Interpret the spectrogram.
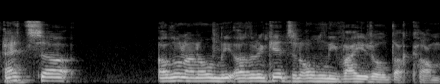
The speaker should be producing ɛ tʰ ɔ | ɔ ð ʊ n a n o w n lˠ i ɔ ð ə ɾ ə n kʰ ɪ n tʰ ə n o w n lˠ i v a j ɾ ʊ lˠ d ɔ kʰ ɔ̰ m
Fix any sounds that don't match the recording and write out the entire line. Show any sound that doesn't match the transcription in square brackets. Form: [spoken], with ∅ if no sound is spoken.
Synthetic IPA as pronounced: ɛ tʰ ɔ | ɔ ð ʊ n a n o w n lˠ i ɔ ð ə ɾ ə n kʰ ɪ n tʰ ə n o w n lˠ i v a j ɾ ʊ lˠ d ɔ kʰ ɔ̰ m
